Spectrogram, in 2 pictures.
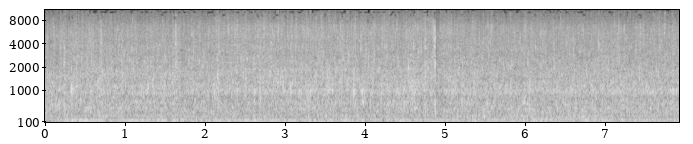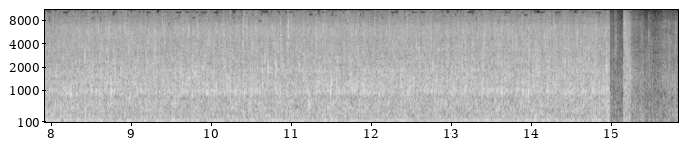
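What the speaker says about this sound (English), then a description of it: "just walked over to the brook here to get a bit of water for the kettle and for the dog's bowl." A winter brook trickling steadily, a continuous soft gurgle of running water close by, unbroken for the whole stretch and fading out abruptly at the end.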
